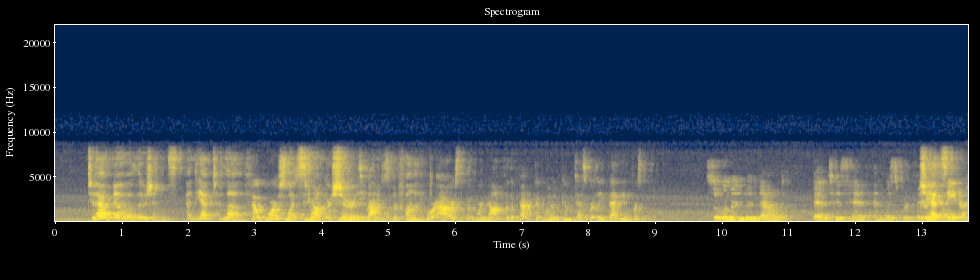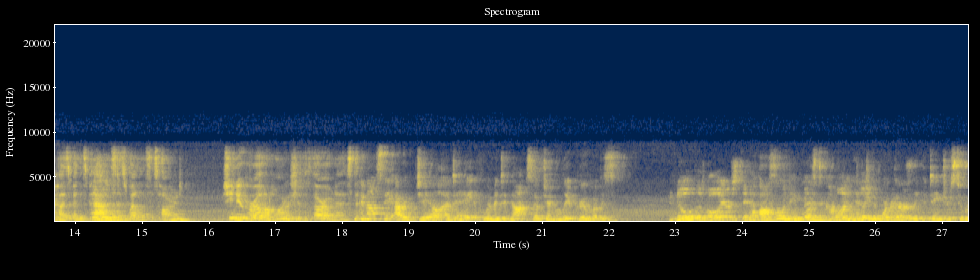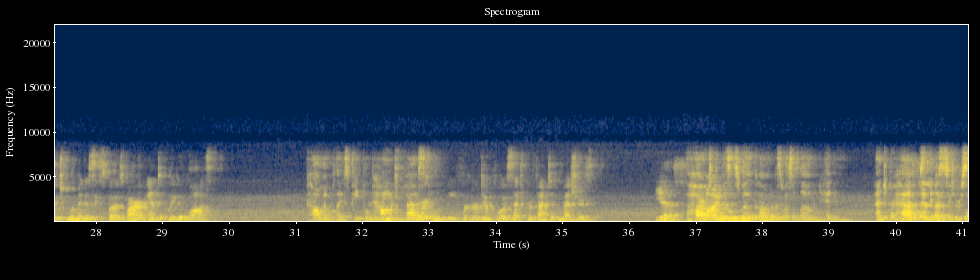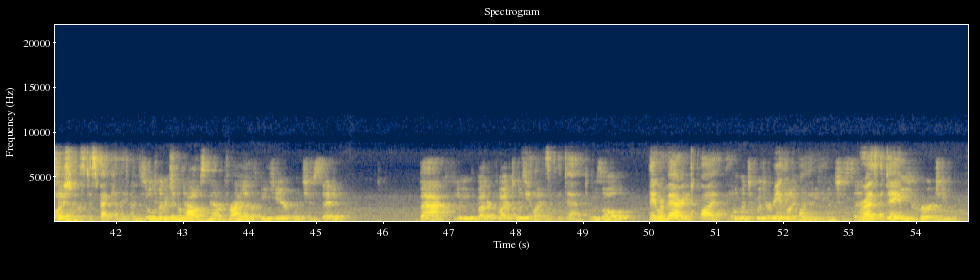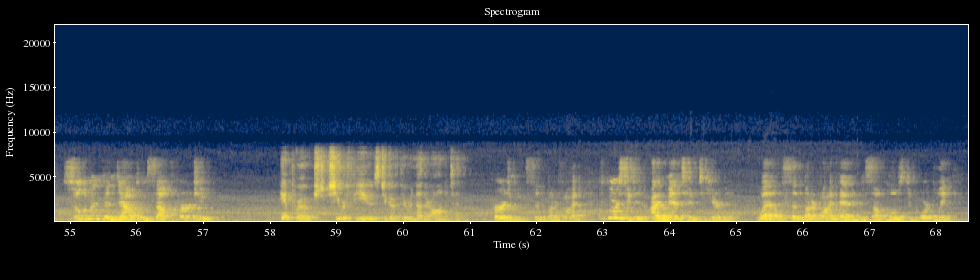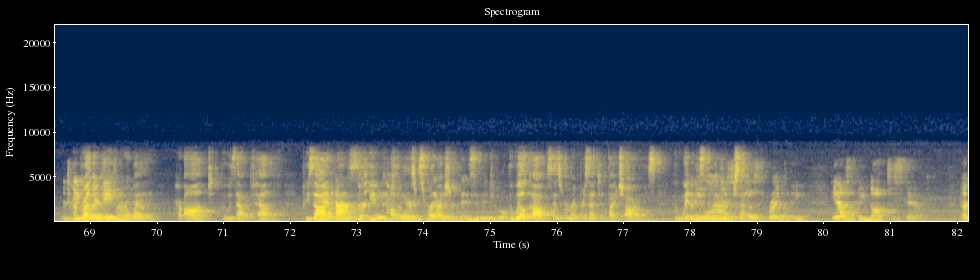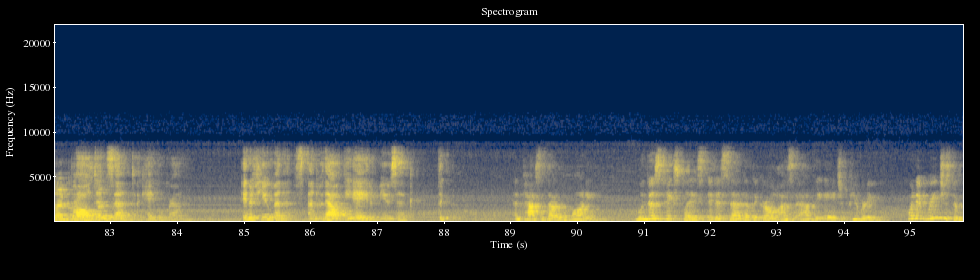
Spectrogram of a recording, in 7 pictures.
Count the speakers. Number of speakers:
three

